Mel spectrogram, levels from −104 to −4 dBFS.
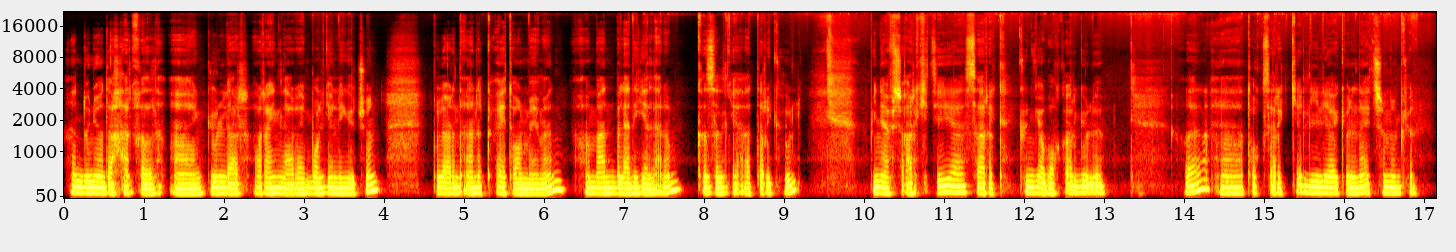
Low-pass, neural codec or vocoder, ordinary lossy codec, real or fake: none; vocoder, 48 kHz, 128 mel bands, Vocos; none; fake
